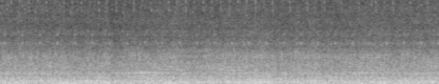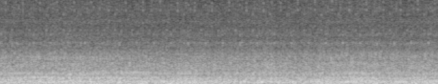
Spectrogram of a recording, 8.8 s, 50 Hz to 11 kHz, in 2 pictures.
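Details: 2012 Tundra V8 after PCV valve replacement starts and holds a steady, even idle with a smooth unbroken note and no misses or ticking. Sounds healthy.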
